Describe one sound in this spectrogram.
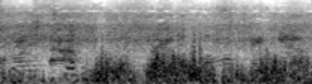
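A middle-aged woman talks and laughs close by.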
